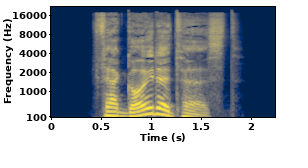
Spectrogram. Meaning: strong/mixed nominative/accusative neuter singular of vergeudet
- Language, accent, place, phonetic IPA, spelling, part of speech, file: German, Germany, Berlin, [fɛɐ̯ˈɡɔɪ̯dətəs], vergeudetes, adjective, De-vergeudetes.ogg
